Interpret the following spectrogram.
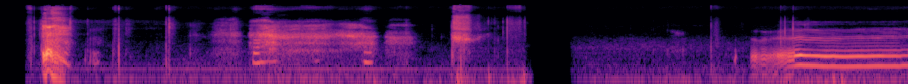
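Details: Animated cartoon (Numberblocks) sneezes, not real: a drawn-out voiced build-up, then sharp bursts of air, with a sung or voiced tone at the end.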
